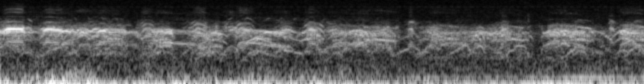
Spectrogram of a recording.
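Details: Overlapping seagull screams, harsh and arching, repeat throughout beneath heavy low-frequency rumble and wind-like noise.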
